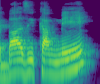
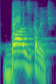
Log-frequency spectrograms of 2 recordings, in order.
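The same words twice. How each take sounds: First: "basicamente" slowly, lingering on MEN; tônica no MEN. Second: "basicamente" with the stress thrown on the first A; wrong stress on BA. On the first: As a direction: stretch the syllable MEN in "basicamente", others split off. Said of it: "é o me que traz a maior força tônica". ("basicamente" devagar, alongando a sílaba MEN) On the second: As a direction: hit BA hard in "basicamente", rushing the rest. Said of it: "se o acento tá aqui no A". ("basicamente" com a tônica errada no BA) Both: Shown as a demonstration.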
